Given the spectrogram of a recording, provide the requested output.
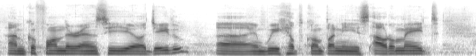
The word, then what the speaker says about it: Yaydoo: And pretty much the name is it means the pleasure of doing things, and is the combination of the expression yay, of happiness, and do, of doing.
